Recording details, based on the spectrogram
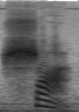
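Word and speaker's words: ш: first one here is the letter sha that gives us a strong and a very pronounced s sound sh sh and yes in the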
